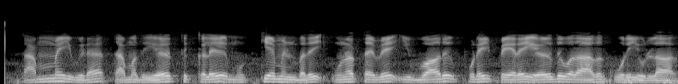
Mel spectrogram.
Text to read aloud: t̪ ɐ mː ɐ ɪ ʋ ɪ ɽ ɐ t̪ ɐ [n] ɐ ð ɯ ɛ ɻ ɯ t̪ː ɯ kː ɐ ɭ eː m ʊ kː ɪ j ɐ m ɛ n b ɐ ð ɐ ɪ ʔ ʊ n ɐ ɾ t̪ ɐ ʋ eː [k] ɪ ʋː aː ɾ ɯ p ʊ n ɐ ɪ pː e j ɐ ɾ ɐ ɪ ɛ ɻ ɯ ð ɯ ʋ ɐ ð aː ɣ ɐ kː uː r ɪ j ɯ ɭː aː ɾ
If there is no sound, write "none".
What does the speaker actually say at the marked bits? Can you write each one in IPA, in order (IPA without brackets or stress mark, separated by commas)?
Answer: m, ʔ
